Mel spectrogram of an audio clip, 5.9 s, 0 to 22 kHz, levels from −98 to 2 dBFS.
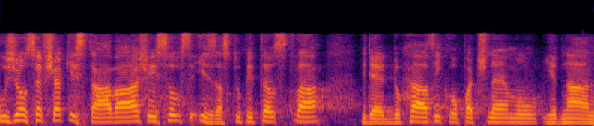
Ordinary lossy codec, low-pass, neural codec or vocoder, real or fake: AAC, 64 kbps; 7.2 kHz; codec, 16 kHz, 1.1 kbps, Voila-Tokenizer; fake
